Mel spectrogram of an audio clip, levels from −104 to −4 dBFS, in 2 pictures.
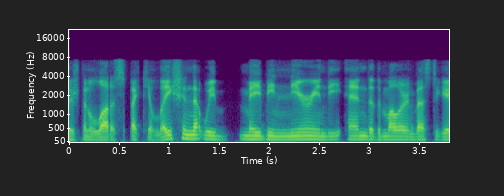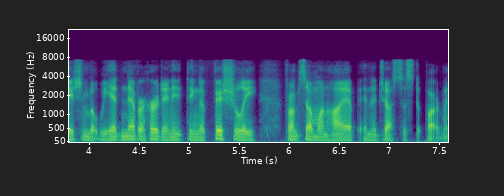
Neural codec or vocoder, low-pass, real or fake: autoencoder, 48 kHz, 32 numbers a frame, DAC-VAE, trained on Japanese speech; 7.2 kHz; fake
